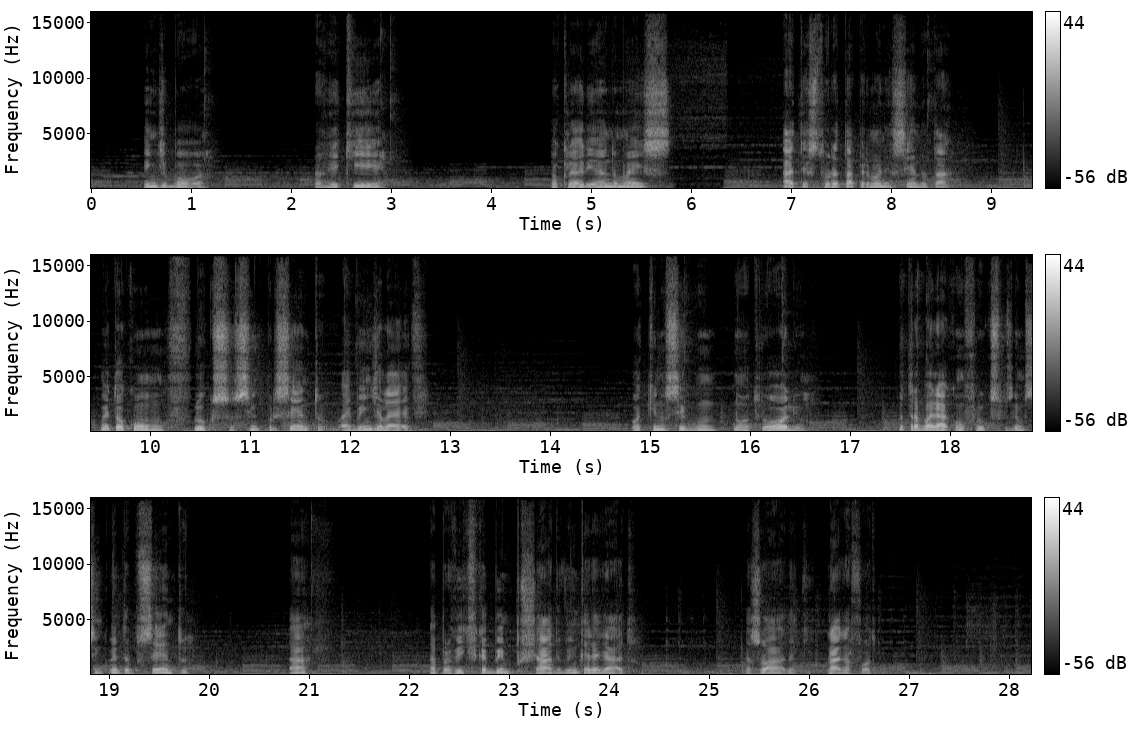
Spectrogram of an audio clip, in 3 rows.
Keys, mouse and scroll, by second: 27.4 ctrl+z.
